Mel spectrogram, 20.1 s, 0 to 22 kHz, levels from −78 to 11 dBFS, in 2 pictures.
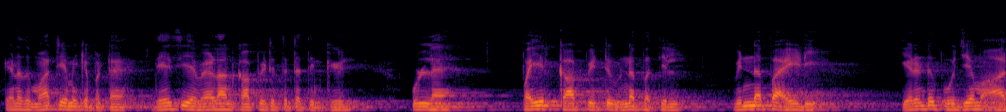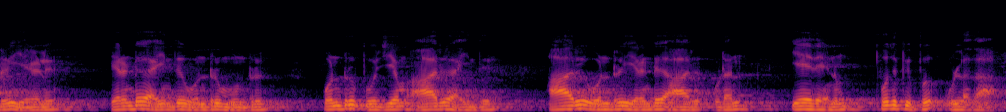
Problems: none marked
